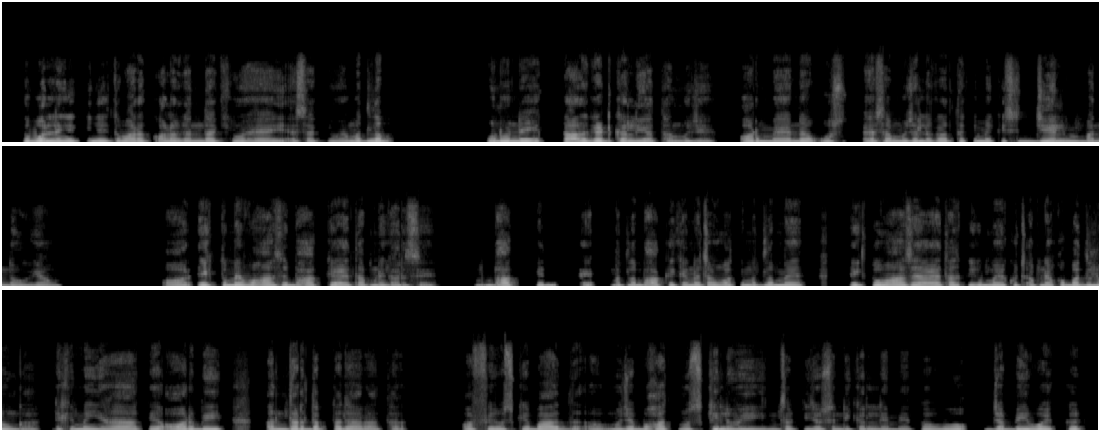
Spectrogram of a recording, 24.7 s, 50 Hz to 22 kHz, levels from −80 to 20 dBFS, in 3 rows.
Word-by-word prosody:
तो 160 - +1
बोलेंगे 140 -2 +6
कि 125 - -12
नहीं 130 -1 +3
तुम्हारा 120 +1 +2
कॉलर 115 +2 0
गंदा 110 +1 +1
क्यों 110 -1 -3
है? 105 -1 0
ऐसा 110 +3 -5
क्यों 105 0 -8
है? 130 - -2
मतलब 210 +6 +2 0.7
उन्होंने 185 +6 +5
एक 215 - -2 0.2
टारगेट 140 +4 +4
कर 125 - +2
लिया 110 -2 +2
था - - -3
मुझे 95 +1 -6 0.2
और 145 +1 +2
मैं 120 +2 +2
ना 175 +2 +2
उस 145 -3 -6 0.2
ऐसा 125 +3 0
मुझे 135 0 +1
लगा 125 +1 0
था 130 +5 -6
कि 160 - -3
मैं 145 -1 +1
किसी 140 0 -8
जेल 125 +1 +4
में 120 -3 -2
बंद 105 -1 -2
हो 100 - -3
गया 95 +1 -5
हूँ। 100 - -7 0.8
और 105 0 -1
एक 145 -1 +3
तो 165 - +1
मैं 170 - +6
वहाँ 130 -2 +2
से 145 +2 -1
भाग 115 -1 -1
के 130 - +3
आया 120 -1 +3
था 110 - -2
अपने 110 +1 -2
घर 100 -1 -2
से, 95 -3 -8 0.3
भाग 125 +2 +1 0.2
के - - +1 0.3
अ, - - -6 0.2
मतलब 125 +2 -2
भाग 115 0 +1
के 135 - -1
कहना 125 0 -1
चाहूँगा 120 +3 0
कि 145 - -3
मतलब 135 +1 0
मैं 140 0 +2 0.4
एक 135 - -1
तो 155 - +5
वहाँ 130 0 +5
से 145 - +2
आया 125 -1 +3
था 145 - +3
कि 145 +2 -3
मैं 140 -1 +3
कुछ 135 0 -7
अपने 120 +3 -2
आप - - -3
को 150 - 0
बदलूँगा, 115 -5 +2 0.2
लेकिन 150 +4 -3
मैं 155 -1 +3
यहाँ 135 +2 +1
आके 140 +5 -3
और 135 +1 +2
भी 145 +1 +4 0.4
अंदर 120 +4 +3
दबता 120 -1 0
जा 100 -2 +2
रहा 90 +1 -2
था - - -6 0.4
और 125 - -1
फिर 145 +3 -2
उसके 140 +2 -2
बाद 130 -1 0
मुझे 120 +4 -1
बहुत 135 +5 +1
मुश्किल 120 +7 +1
हुई 110 -3 +2
इन 100 0 -6
सब 105 - -2
चीज़ों 105 0 -2
से 105 0 -6
निकलने 100 -1 -3
में। 95 0 -7
तो 110 - -2
वो 130 +3 +1 0.2
जब 110 -1 -1
भी 130 +4 +5
वो 145 +1 +5
एक 145 +1 -1
125 Hz, 255 wpm, -23 LUFS, 110-140 Hz, 0.8 s, बोलेंगे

